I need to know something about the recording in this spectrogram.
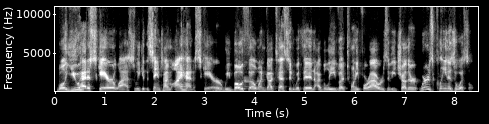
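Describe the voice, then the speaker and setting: A man's voice: fairly high pitch, fairly quick, few pauses, fairly bright tone. A man hosting a casual comedy talk show, joking and rambling playfully while congested with a cold. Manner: playful, rambling, self-mocking jokes.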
